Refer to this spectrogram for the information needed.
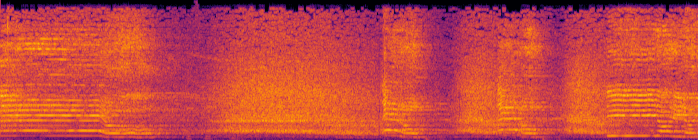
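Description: A huge stadium crowd sings along in unison, loud, sustained vocal notes rising and falling in repeated waves, with a lead voice holding a clear held tone over the roar.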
